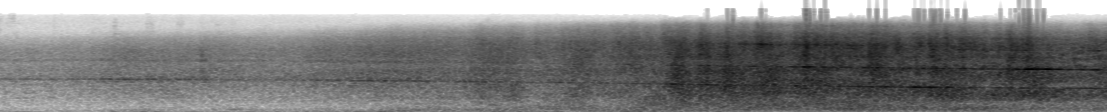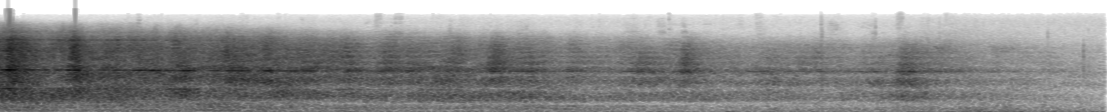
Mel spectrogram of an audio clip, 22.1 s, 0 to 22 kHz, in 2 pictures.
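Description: Boeing 777 twin-jet's engines at takeoff thrust as it lifts off and climbs past. The roar builds over several seconds and peaks with a crackle about eight to eleven seconds in, then slowly fades. Meanwhile a whining tone drops in pitch as the plane goes by.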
